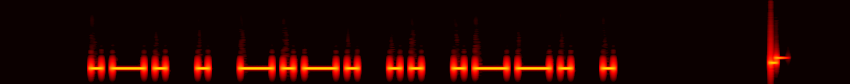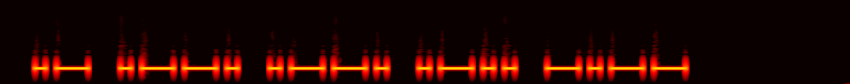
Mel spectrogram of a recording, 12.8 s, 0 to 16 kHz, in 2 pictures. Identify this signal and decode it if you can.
Morse code, heard as a keyed tone, about 15 wpm, 700 Hz. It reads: RECIPE APPLY
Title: Sentences from Top 1200 Words - New Word Drill - 15wpm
